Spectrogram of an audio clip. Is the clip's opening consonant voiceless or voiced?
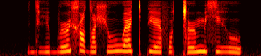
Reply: voiced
